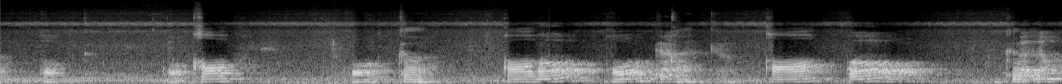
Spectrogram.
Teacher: Kemudian wal kafu summal kafu asfalu. Berarti qaf dan kaf, perhatikan, keluarnya sama dari pangkal lidah.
